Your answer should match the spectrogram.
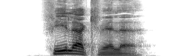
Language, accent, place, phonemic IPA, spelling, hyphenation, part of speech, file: German, Germany, Berlin, /ˈfeːlɐkvɛlə/, Fehlerquelle, Feh‧ler‧quel‧le, noun, De-Fehlerquelle.ogg
- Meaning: source of error, error source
